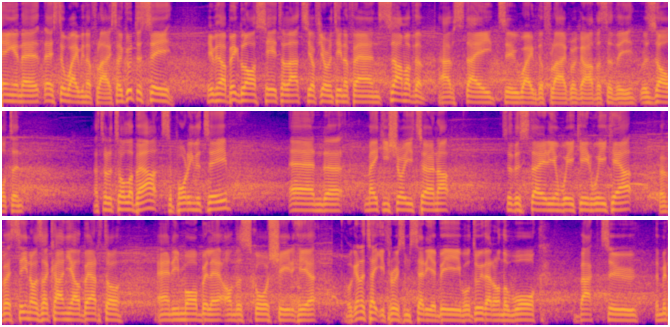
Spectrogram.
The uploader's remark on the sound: Live from the Artemio Franchi in Florence. Live from Fiorentina's Stadio Artemio Franchi. The ambience pre-match of the Fiorentina Lazio Serie A match on October 10th, 2022.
